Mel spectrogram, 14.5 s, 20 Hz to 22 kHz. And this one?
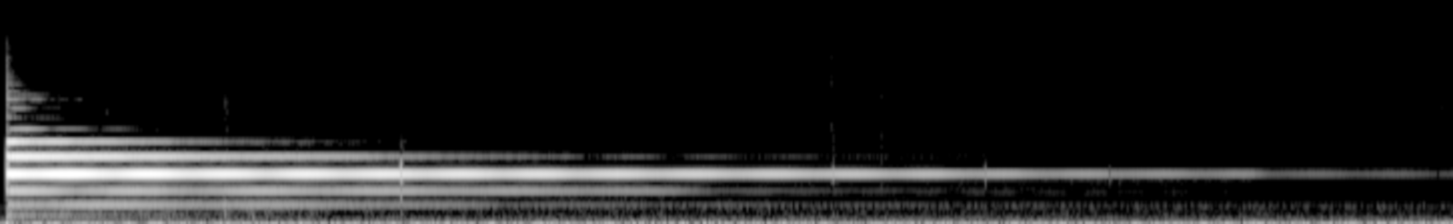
chimes d#3 pp 1
Instrument: Orchestral Chimes/Tubular Bells, Chromatic- C3-F4
Note: D#, Octave 1
Volume: Pianissimo (pp)
RR Var: 1
Mic Setup: 6 SM-57's: 4 in Decca Tree (side-stereo pair-side), 2 close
